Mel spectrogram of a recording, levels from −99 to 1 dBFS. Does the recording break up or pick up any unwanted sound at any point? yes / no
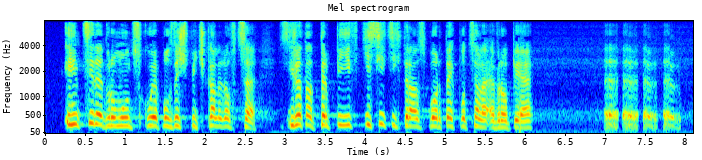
yes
